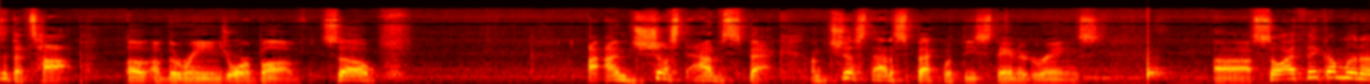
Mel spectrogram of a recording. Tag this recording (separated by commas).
Engine, Speech, inside a small room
